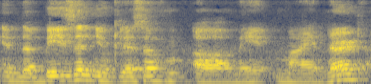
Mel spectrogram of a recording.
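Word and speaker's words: Meynert: the basil nucleus of my ner. I guess if I am pronouncing it correct or not I don't know but it is spelled as m e y n e r t.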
